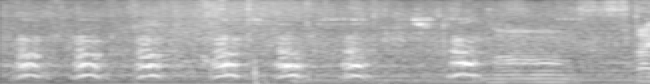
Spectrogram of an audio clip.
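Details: Dog barking loudly from a house across the river at a riverside spot in Albania that was meant for wild camping; a steady run of about eight evenly spaced, harmonic woofs, with a low engine-like hum underneath.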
